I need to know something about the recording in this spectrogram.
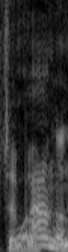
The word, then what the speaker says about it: QAnon: są kojarzeni z ruchem Kanon, tak? QAnon, tak? Jak to wymawiamy już? QAnon mówimy.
